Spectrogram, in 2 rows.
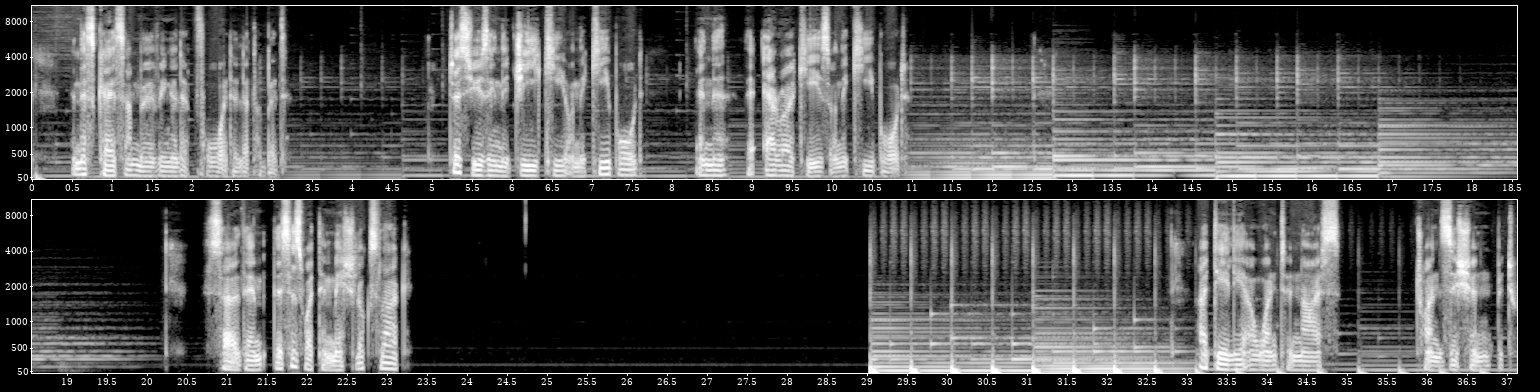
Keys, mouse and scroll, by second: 0.5-1.1 scroll down 3, 1.1-2.5 middle drag, 2.5 g, 7.2-8.8 middle drag, 8.8-9.5 scroll down 2, 9.5-10.9 middle drag, 10.9 scroll down 1, 12.1-13.2 drag, 13.2-14.4 middle drag, 14.4-15.0 scroll up 2, 18.5 Tab, 19.1-23.2 middle drag, 23.2-24.0 scroll down 2, 24.0 Tab, 24.7-26.7 middle drag, 26.7-27.7 scroll up 1, 27.7-30.7 middle drag, 33.6-36.6 middle drag.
